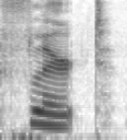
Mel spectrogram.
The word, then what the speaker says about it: Fleurt: It is a shop here in West Seattle called Fleurt Collective and it's spelled F L E U R T, like fleur, like the French word for flower. Uh, but flirt, which I think is fun,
